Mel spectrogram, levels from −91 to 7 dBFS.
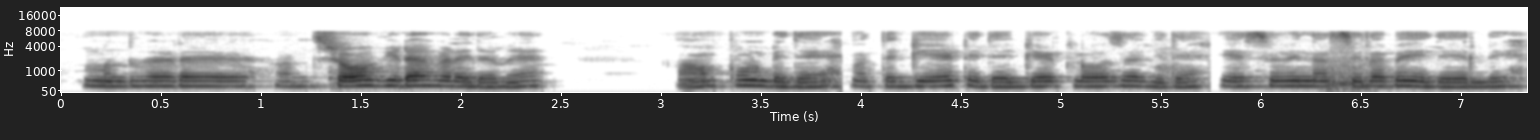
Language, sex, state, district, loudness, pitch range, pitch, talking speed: Kannada, female, Karnataka, Belgaum, -19 LUFS, 195-215 Hz, 205 Hz, 140 wpm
